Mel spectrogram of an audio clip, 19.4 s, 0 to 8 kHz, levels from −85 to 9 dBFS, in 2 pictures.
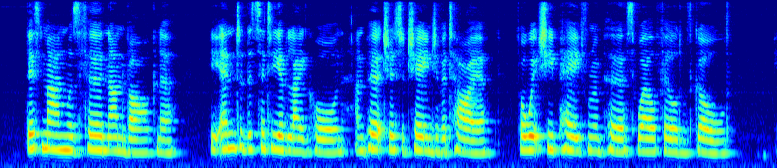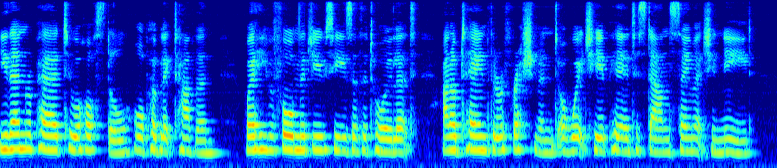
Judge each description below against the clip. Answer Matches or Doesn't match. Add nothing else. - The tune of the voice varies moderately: Doesn't match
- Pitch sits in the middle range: Doesn't match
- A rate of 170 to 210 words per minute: Matches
